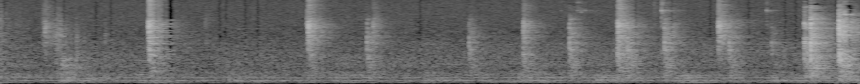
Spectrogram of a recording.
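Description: A hand-pumped trigger spray bottle spritzing onto a glass door: about a dozen short, faint squirts at uneven spacing.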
